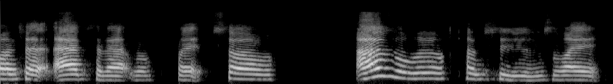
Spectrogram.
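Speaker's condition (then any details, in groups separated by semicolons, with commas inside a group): Spastic quadriplegic cerebral palsy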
